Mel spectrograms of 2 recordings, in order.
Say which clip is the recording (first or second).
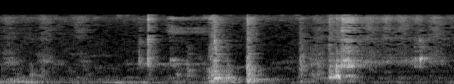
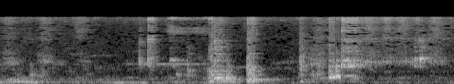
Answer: second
